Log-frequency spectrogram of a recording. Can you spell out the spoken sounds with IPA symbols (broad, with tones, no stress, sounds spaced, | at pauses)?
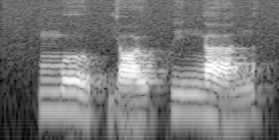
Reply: m o˥˩ ʊ̯ p j ɑ˧˥ ʊ̯ p i˥ ŋ a˧˥ n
